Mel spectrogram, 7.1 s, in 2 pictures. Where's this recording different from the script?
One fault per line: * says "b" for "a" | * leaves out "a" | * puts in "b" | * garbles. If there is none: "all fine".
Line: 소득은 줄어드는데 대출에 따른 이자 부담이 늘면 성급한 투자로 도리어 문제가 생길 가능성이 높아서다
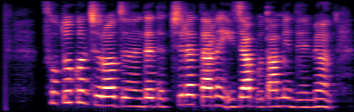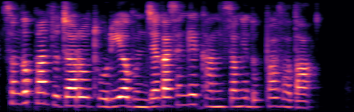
all fine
